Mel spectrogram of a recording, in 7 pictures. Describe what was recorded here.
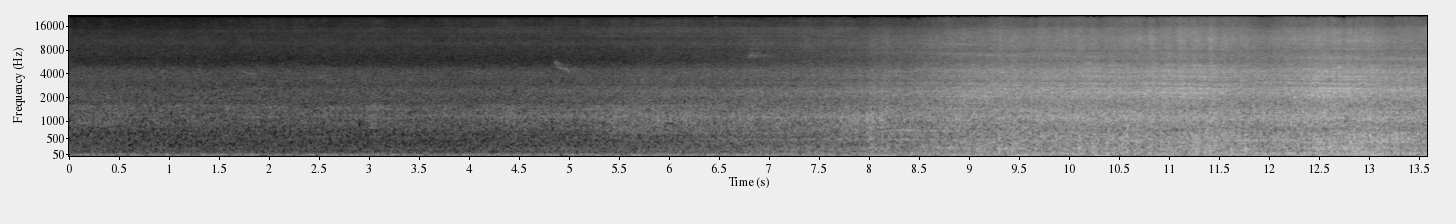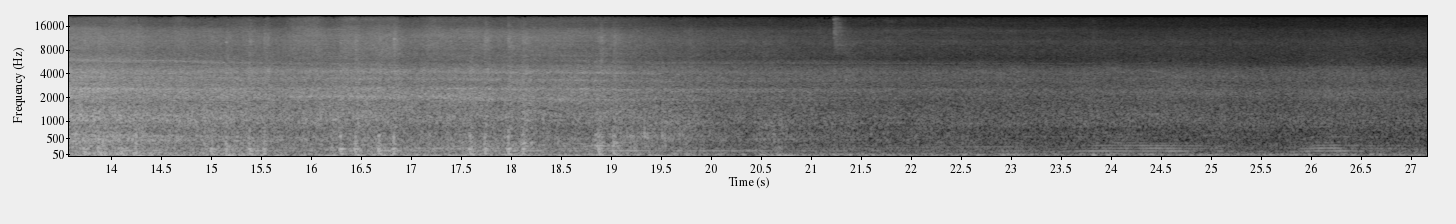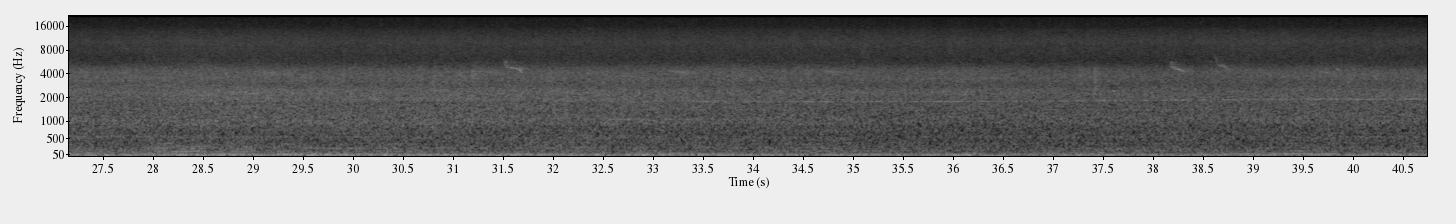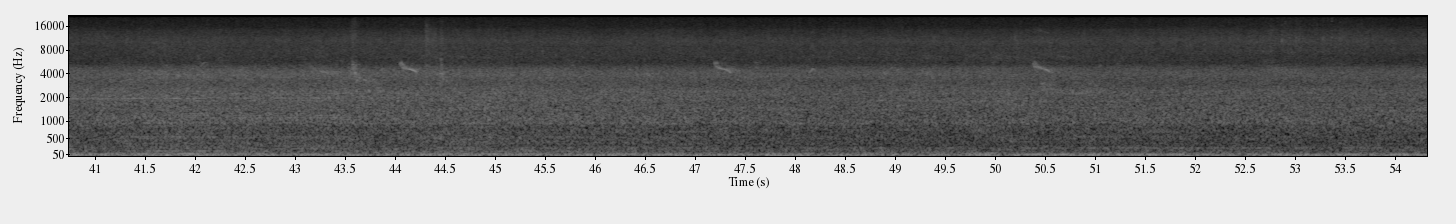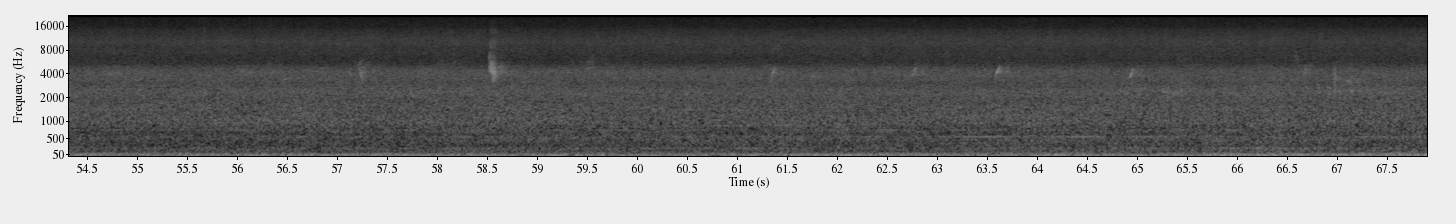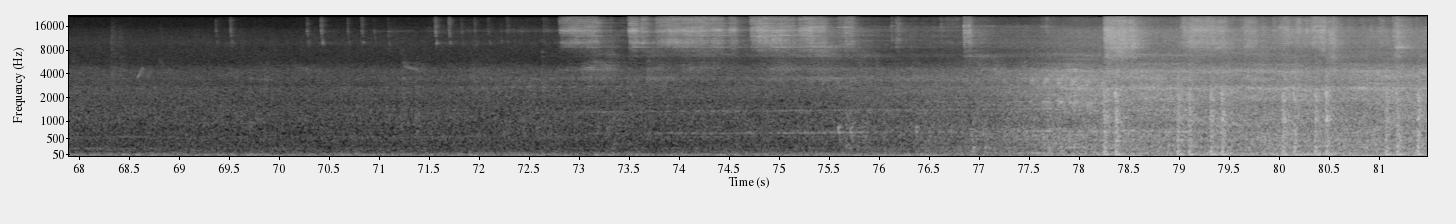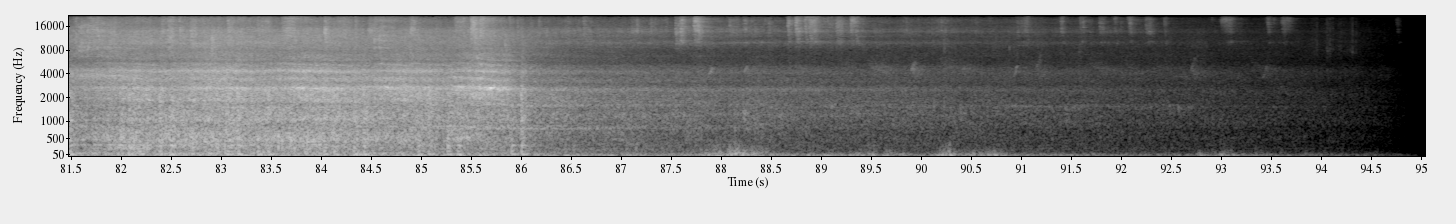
Train traveling through, Sony PCM D50 + Soundman OKM II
